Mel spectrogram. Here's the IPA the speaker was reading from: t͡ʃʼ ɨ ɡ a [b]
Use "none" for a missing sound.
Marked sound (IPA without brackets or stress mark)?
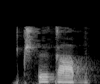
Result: b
